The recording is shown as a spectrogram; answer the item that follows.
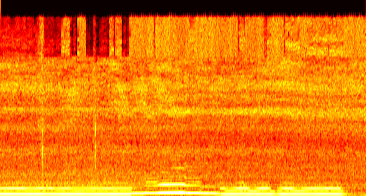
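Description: A homemade Native American fifth drone flute, also called a temple drone, holds a steady low E flat tone alone. The pitch rises briefly in the middle, then settles back before the note cuts off.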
